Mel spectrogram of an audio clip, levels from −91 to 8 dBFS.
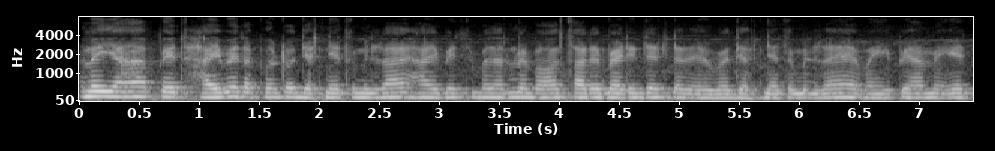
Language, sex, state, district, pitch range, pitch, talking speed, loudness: Hindi, male, Bihar, West Champaran, 145-155 Hz, 150 Hz, 235 wpm, -18 LUFS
